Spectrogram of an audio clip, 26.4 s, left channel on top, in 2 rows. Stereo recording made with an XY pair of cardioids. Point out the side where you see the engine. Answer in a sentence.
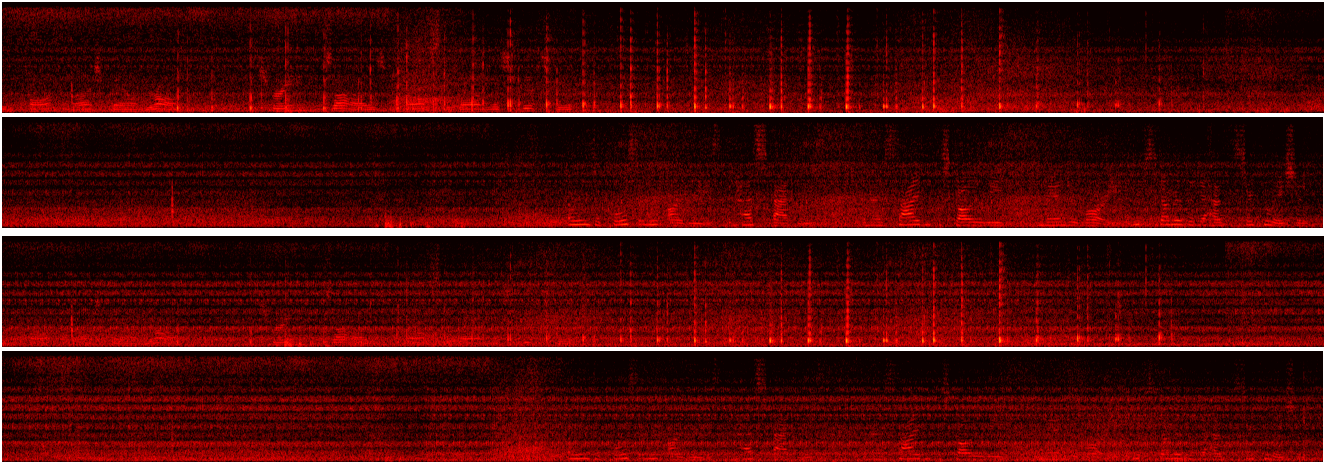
You can hear the engine on the right.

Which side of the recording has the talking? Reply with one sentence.
You can hear the talking on the left.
